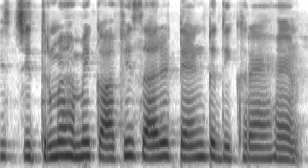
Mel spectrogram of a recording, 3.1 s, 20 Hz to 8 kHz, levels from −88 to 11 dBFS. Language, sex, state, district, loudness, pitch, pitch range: Hindi, female, Gujarat, Valsad, -15 LUFS, 225 Hz, 205-240 Hz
